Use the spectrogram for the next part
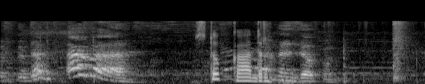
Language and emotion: Russian, neutral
